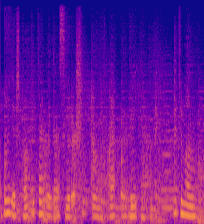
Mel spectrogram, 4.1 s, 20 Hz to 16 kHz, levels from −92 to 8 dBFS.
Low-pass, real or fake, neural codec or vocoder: 14.4 kHz; fake; codec, 44.1 kHz, 0.9 kbps, DAC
